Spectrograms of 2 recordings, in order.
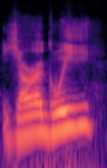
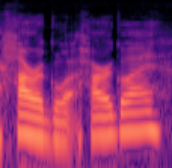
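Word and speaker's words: Jauregui: Next fight, we're looking at Yasmin Yaragui. And, or is it's Yasmin Haraguay? I believe that's how you say it. That's how the announcers were saying it.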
